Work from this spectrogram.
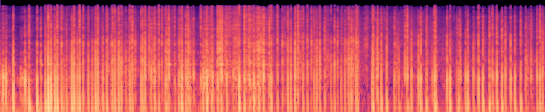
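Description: Long nails scratch along the surface of an empty, hollow cardboard kitchen roll tube held horizontally. The result is a fast, dense run of dry scratching and tapping bursts with a hollow, low body resonance.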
